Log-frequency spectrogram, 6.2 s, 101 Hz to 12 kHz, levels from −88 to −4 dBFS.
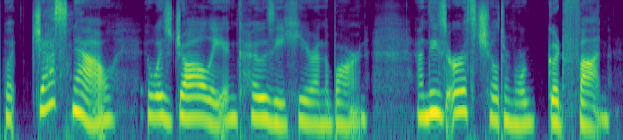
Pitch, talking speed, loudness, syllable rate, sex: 215 Hz, 185 wpm, -16 LUFS, 4.8 syllables/s, female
